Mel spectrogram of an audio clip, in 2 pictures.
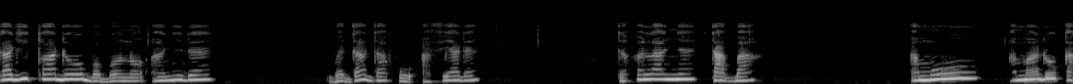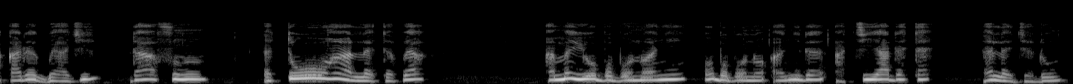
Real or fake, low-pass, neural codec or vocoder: real; 7.2 kHz; none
